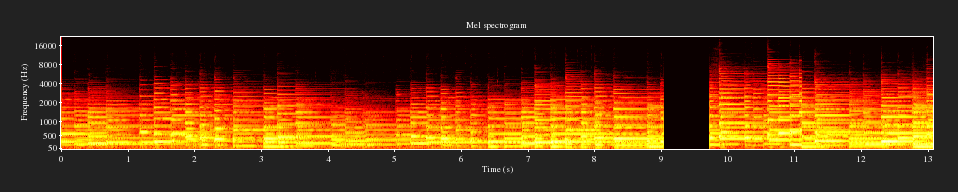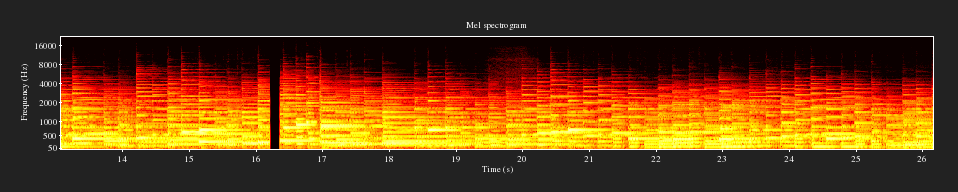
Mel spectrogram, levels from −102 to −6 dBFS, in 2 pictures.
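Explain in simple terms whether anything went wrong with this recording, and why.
The music goes silent twice, a playback stall at 9.03 s for about 0.69 s and at 16.20 s for about 0.15 s, likely because the player ran short of data. It resumes rather than crackling.

Each stall is followed by catch-up at higher speed, from 9.72 to 11.11 s at 1.5 times speed and from 16.36 to 16.97 s at 1.25 times. Tempo and pitch both jump, by roughly seven and four semitones, then settle.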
